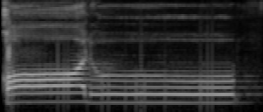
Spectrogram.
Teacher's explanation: قالوا، اس قاف کو موڑک پڑھنا ہے۔ قاف حروف مستعلیہ سے ہے، آگے الف ہے، اس کو 2 حرکات لمبا کر کے پڑھیں گے۔ قالوا، لام پیش واو لو۔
